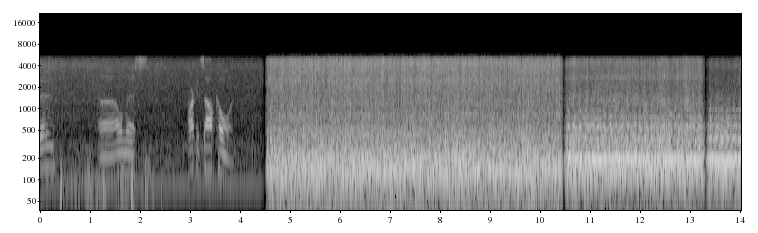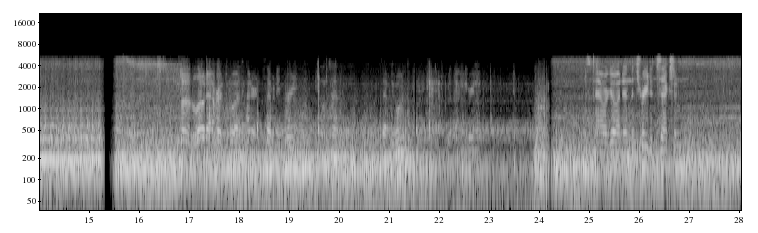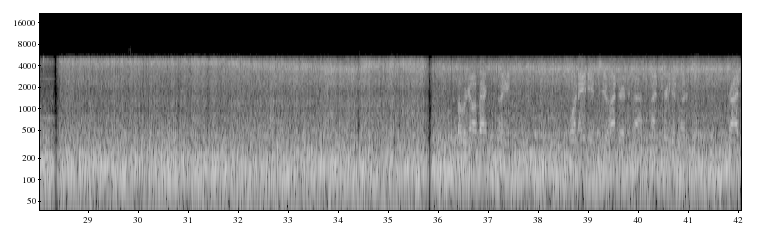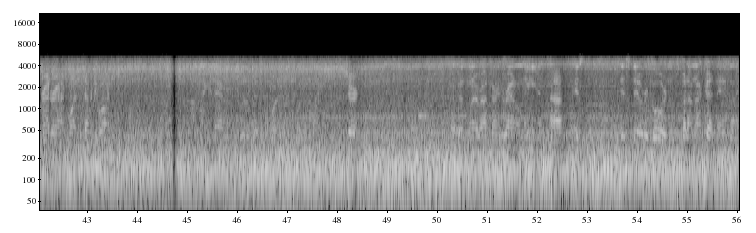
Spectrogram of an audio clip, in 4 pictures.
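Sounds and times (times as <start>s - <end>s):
steady low hum: 0.0s - 56.0s
combine harvester machinery: 10.0s - 41.6s.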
